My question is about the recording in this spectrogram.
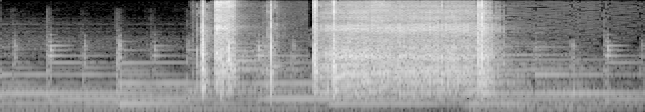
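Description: A camera shutter sound effect over soft sustained music: two quick clicks a little under a second in, then a longer noisy burst that ends in a click near the end.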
